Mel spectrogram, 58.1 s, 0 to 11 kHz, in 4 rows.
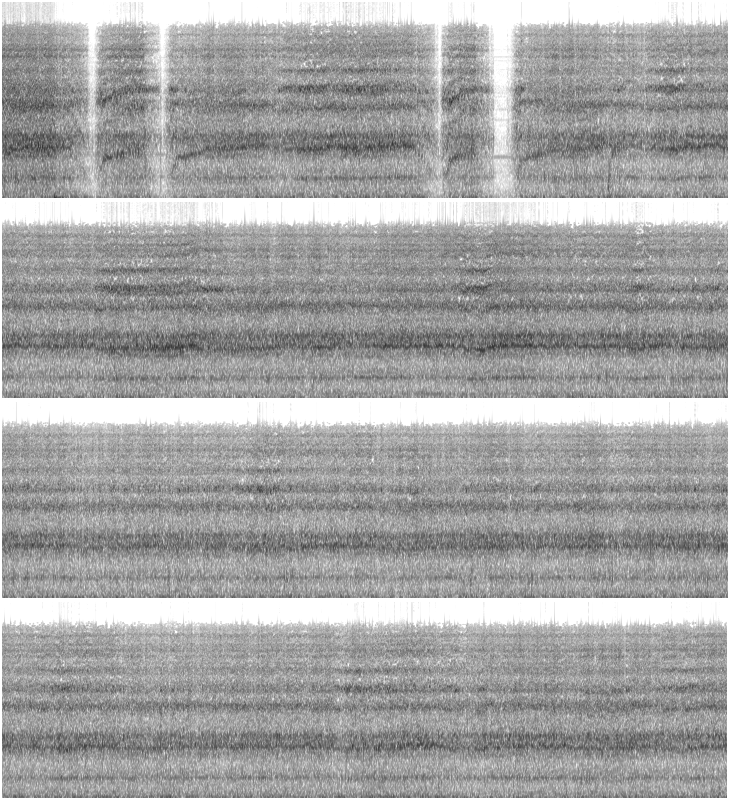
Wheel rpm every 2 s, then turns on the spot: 160, 140, 220, 210, 90, 180, 220, 230, 210, 210, 240, 230, 230, 230, 230, 230, 230, 230, 220, 230, 230, 230, 230, 230, 240, 220, 230, 220, 220.
none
